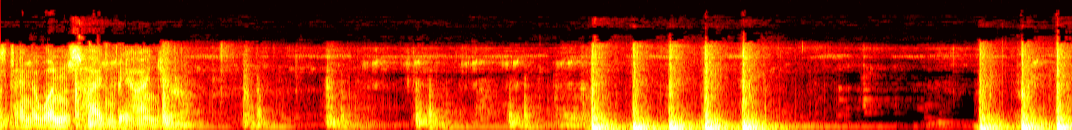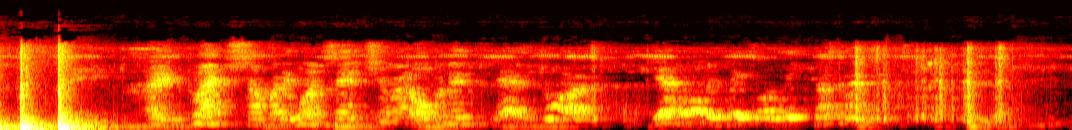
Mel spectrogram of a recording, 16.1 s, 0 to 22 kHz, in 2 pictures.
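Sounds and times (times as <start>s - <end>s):
speech: 0.1s - 1.5s
knocking on a door: 3.2s - 5.9s, 7.3s - 8.8s.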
